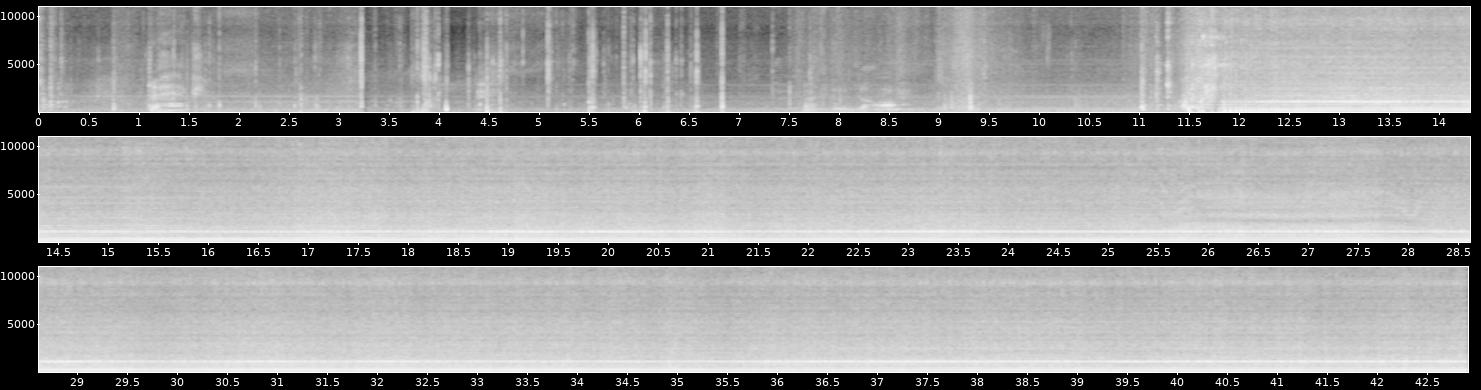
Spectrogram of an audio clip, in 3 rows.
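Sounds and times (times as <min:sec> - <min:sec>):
generator engine running: 0:00.0 - 0:42.9.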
